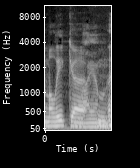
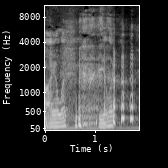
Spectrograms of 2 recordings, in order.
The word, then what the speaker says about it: Bialik: Yeah, Malik. I said Malik. Bialik.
